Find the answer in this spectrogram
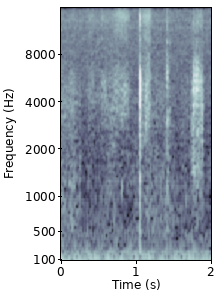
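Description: Steady low hum of a car idling, heard from inside the cabin, with a few short clicks and rustles over it in the second half.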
